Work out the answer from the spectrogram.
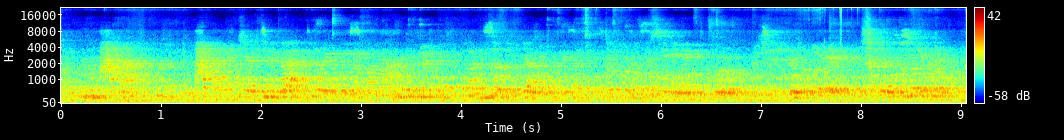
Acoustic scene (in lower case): subway station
